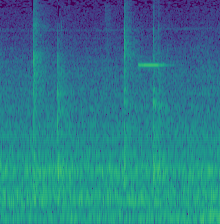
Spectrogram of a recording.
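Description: Silicone spatula stirring a thick cream sauce in a stainless steel pot, with a few light clicks as it knocks against the pot's sides. A single short, high electronic beep about one and a half seconds in, from the cooktop being switched off.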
